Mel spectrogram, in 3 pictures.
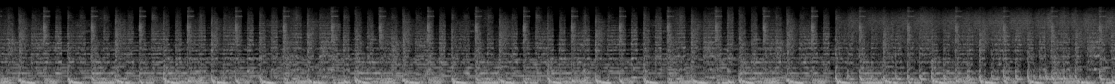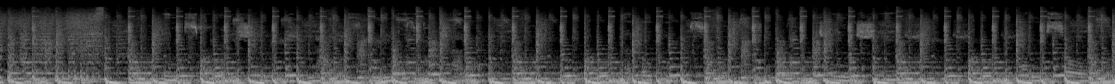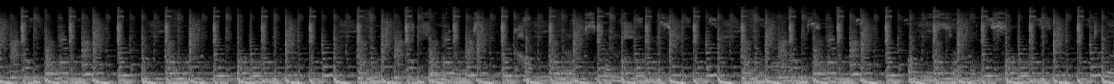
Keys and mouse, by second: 0.0 alt+f, 0.2 z, 1.7 s, 3.5-4.6 middle drag, 4.4 s, 6.8 z, 8.3 KP_7, 9.4 z, 10.0-11.4 right drag, 11.0 s, 12.4 s, 17.3 shift+s, 20.1 click, 20.4 Tab, 22.0 click, 22.4 click, 22.6 middle click, 22.9 click, 23.3 click, 23.8 ctrl+r, 26.4 ctrl+r, 30.2 click, 30.6 ctrl+Tab, 32.5 right click, 33.2 right click.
